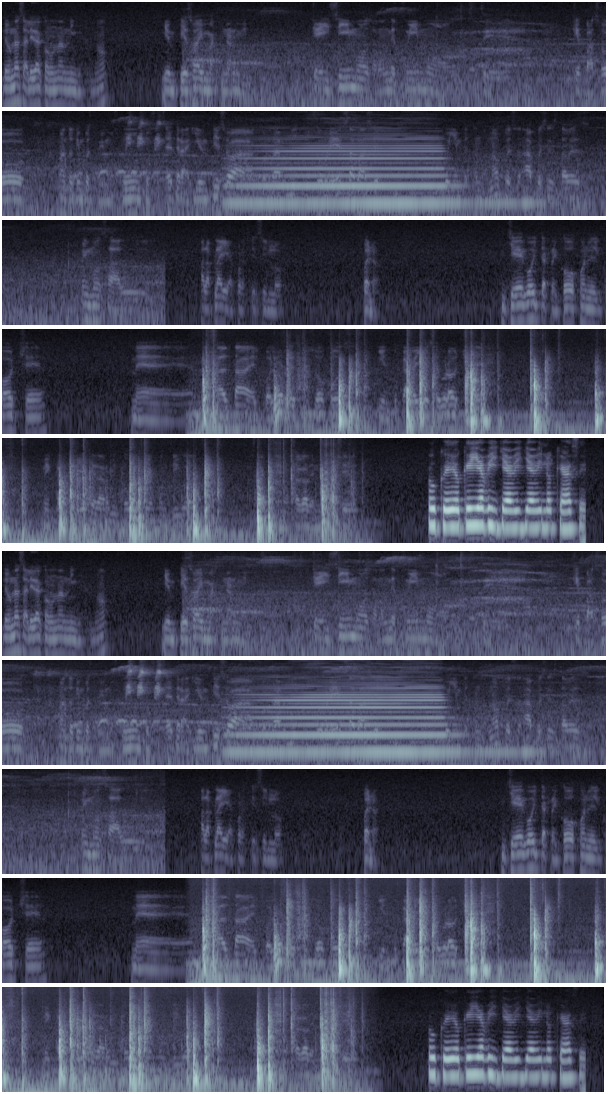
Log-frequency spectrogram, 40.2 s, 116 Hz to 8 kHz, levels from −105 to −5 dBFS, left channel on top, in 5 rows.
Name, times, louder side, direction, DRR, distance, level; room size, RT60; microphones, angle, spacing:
voice 1, 0.0-1.5 2.1-3.3 4.1-7.0 7.6-8.5 8.8-13.2 13.9-15.9 17.2-18.2 18.8-19.9 20.9-21.2 22.8-24.8 25.9-28.9 29.2-30.7 32.7-34.9 35.5-37.0, equal, 5° right, 2.0 m, -58 dB
Chicken rooster, 2.4-18.3, right 3 dB, 85° right, 3.1 m, -58 dB
Bowed string instrument, 11.0-15.4 15.7-15.8, right 3 dB, 35° right, 0.9 m, -45 dB
sound 1, 26.6-37.2, right 5 dB, 65° right, 0.5 m, -39 dB
voice 2, 37.9-40.0, left 6 dB, 60° left, 0.3 m, -35 dB
head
